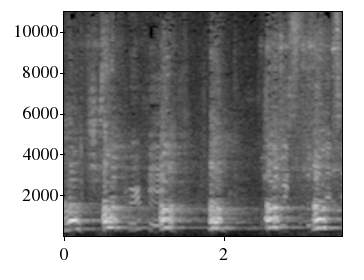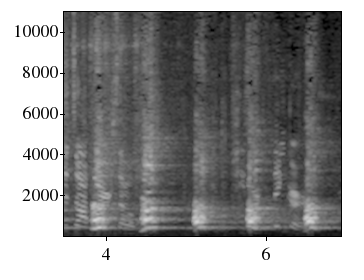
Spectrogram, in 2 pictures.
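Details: Pet dogs waiting for an afternoon snack while a woman tells them to wait; sharp, high harmonic barks repeat steadily, roughly every two-thirds of a second, about ten in a row, with her voice in the background.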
